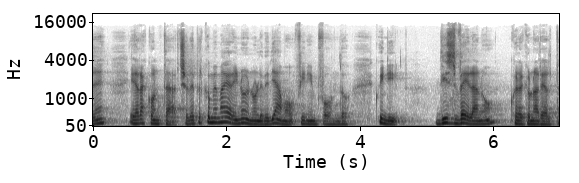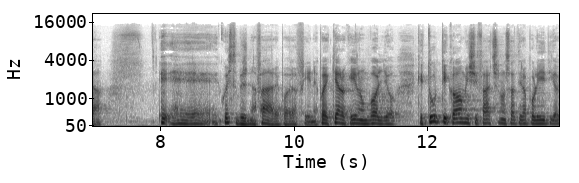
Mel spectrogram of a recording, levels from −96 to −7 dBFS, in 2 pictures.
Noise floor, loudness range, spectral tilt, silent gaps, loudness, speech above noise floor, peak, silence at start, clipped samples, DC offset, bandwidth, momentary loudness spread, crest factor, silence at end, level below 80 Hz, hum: -45 dBFS; 3 LU; -6 dB/octave; none; -23 LUFS; 22 dB; -4 dBFS; 0 s; under 0.1%; 0.4%; 15.5 kHz; 11 LU; 18 dB; 0 s; -56 dBFS; none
